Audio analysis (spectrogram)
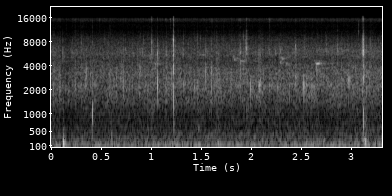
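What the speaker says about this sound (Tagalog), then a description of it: "ngayon ay malakas pa rin ang ulan, no?" Steady, dense hiss of heavy rain falling on surfaces at a bridge in Taguig, Philippines, with occasional faint taps and drips, no voices.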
